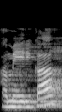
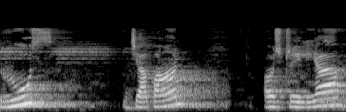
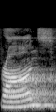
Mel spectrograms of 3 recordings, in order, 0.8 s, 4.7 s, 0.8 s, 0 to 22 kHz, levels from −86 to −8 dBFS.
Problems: background sounds at intervals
